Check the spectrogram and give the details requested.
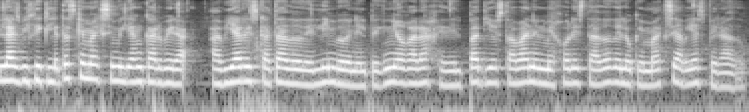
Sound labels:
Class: speech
